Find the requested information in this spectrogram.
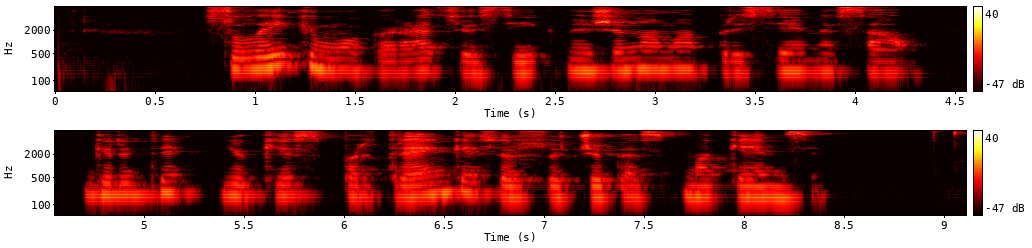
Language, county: Lithuanian, Kaunas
